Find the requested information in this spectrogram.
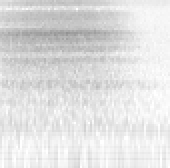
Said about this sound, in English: We're going to do that again. In through the nose.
